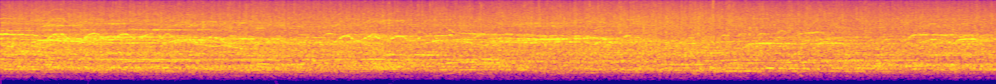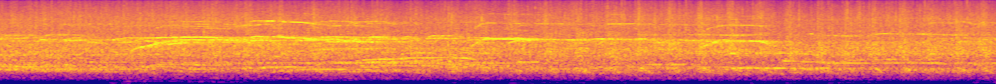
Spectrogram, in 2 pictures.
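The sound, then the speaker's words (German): A large crowd claps and cheers steadily for the whole stretch, a dense, loud wash of applause with scattered shouts and whoops rising above it, given for the show's crew. “Haben mit Getose, mit Geschrei und allem drum und dran.”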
